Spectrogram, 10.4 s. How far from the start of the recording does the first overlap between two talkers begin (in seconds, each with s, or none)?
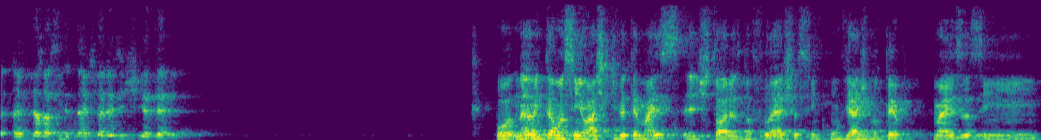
none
